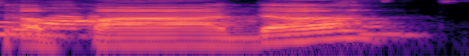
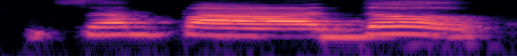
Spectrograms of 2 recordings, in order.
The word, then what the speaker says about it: सपाद: पांच ना ना ना, सुवा सपाद पंचवादनम। संवाद ना ना ना ना, पंचवादनम, सपाद, संपाद संपाद नहीं, सपाद पंचवादनम। संपाद ना ना, संपाद नहीं है, पंचवादनम, सपाद।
